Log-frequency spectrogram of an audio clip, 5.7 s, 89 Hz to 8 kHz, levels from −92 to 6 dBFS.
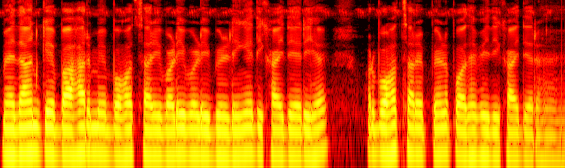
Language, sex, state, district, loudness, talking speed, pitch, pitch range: Hindi, male, Jharkhand, Ranchi, -18 LUFS, 245 wpm, 125 Hz, 120-130 Hz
